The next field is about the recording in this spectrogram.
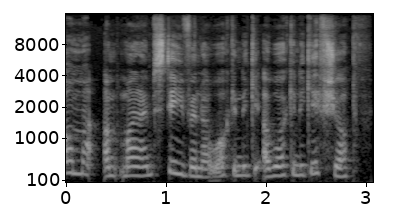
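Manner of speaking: put-on very high pitch, light, gentle English accent. Imitating an actor's accent as a timid gift-shop worker: imitating Oscar Isaac's accent as Stephen. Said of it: "he's like".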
